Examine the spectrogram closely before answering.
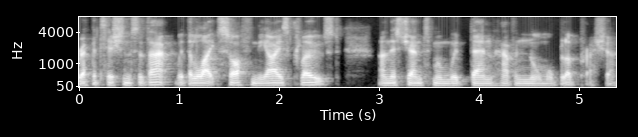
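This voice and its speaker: Talking at a fairly quick pace, a man with a very deep, low pitch keeps his intonation fairly even. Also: very clean recording, silent background. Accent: British. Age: 30s. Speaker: physician's associate, ex-marine. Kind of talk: casual interview.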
